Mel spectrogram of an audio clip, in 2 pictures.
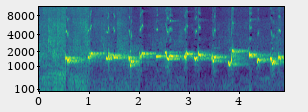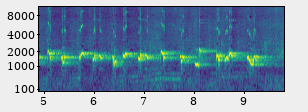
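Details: Sooty-headed bulbul singing at dawn, the first bird heard in the early morning: loud, bubbly whistled phrases stepping up and down in pitch, delivered in a steady unbroken run of short notes.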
